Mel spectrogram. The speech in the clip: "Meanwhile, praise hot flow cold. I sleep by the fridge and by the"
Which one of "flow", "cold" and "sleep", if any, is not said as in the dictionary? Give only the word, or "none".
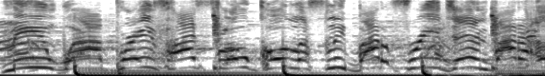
cold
